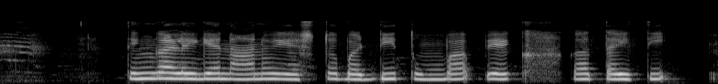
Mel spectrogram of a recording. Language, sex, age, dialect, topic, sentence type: Kannada, female, 31-35, Northeastern, banking, question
